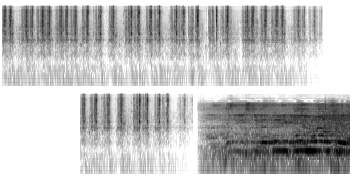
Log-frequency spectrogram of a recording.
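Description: Typewriter sound effect: rapid key clicks that stop for about a second and a half midway, then resume briefly. Stadium crowd noise swells in near the end.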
